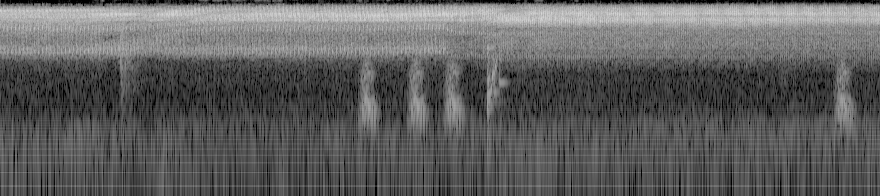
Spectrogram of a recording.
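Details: Katydids, or bush crickets, in a jungle setting: a dense, steady high-pitched buzzing drone fills the background while low, short croaking pulses break in about six times, mostly clustered in the middle.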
